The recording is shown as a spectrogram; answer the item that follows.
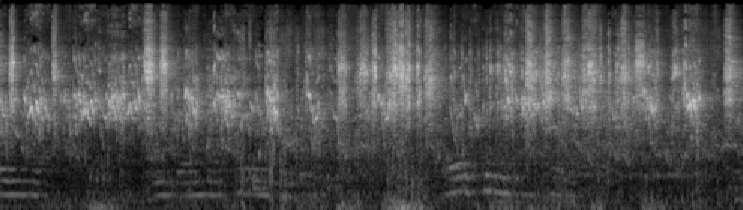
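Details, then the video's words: A budgie group keeps up a continuous, squeaky twittering chatter, with short lower tonal notes in the background at intervals. "Birds Chirping sound Beautiful Budgies sound Parrot relaxing voice"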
